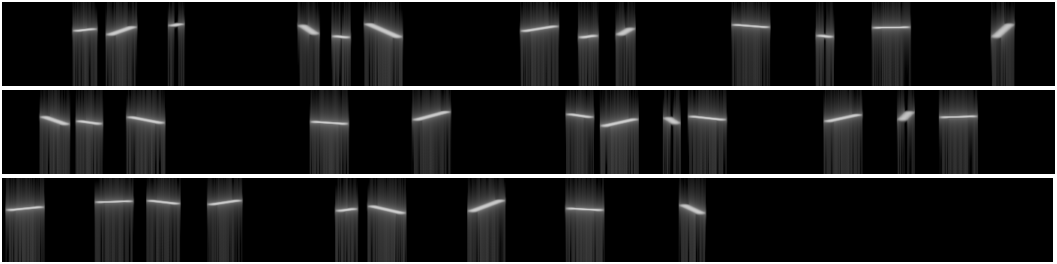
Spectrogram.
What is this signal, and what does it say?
Bird-like chirps. There is no code.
